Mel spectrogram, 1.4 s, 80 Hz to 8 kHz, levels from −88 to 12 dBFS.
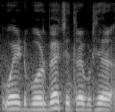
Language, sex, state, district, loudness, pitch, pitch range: Kannada, male, Karnataka, Belgaum, -13 LUFS, 155 Hz, 150-165 Hz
